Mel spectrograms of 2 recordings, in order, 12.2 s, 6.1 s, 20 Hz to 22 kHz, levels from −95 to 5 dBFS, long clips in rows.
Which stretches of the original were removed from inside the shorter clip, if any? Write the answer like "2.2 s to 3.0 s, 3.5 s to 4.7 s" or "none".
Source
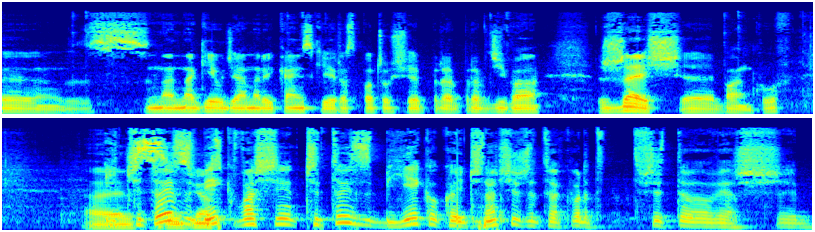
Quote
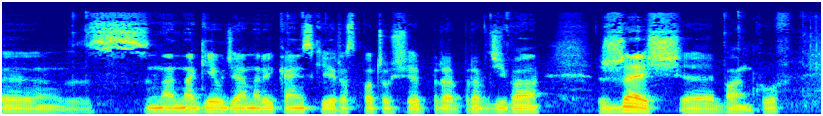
none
